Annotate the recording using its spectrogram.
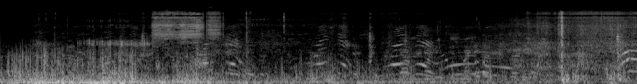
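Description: Wind buffeting the microphone in a low rumble, strongest over the first two seconds, with a short hiss about a second and a half in and faint voices later on.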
